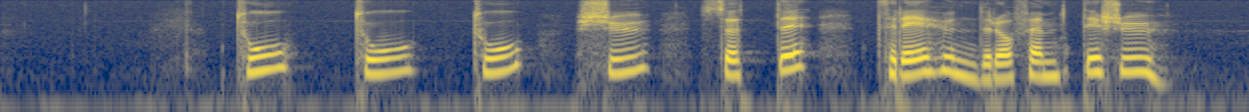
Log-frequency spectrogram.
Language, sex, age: Norwegian, female, 24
